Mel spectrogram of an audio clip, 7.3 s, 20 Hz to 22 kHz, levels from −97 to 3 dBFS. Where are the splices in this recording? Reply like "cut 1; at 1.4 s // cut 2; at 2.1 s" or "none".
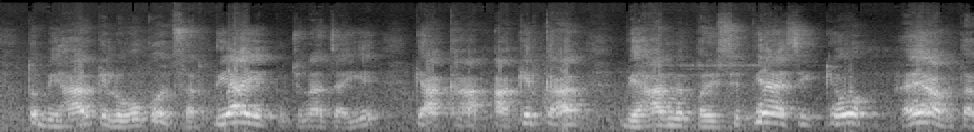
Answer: none

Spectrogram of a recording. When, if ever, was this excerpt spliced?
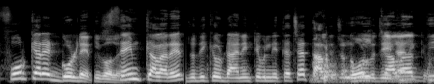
cut 1; at 0.9 s // cut 2; at 1.9 s

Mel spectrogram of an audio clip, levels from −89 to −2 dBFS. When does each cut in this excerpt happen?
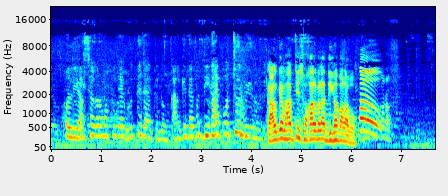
cut 1; at 6.1 s

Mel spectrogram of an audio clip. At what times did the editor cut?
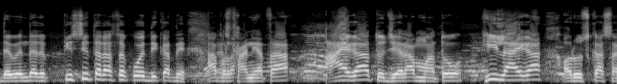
cut 1; at 2.3 s

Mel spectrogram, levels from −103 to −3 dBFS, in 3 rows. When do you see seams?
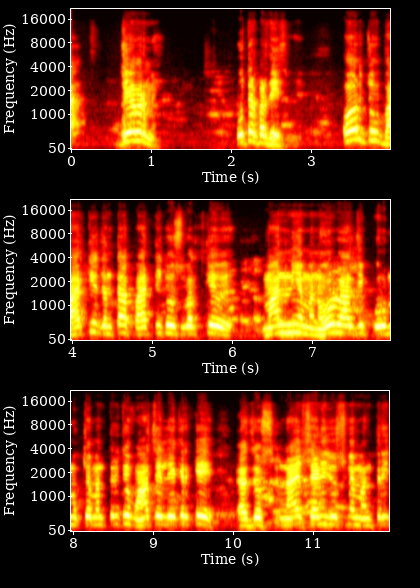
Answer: none

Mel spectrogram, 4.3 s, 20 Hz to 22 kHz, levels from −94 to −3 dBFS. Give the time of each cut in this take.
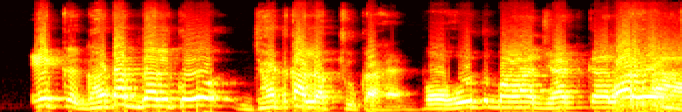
none

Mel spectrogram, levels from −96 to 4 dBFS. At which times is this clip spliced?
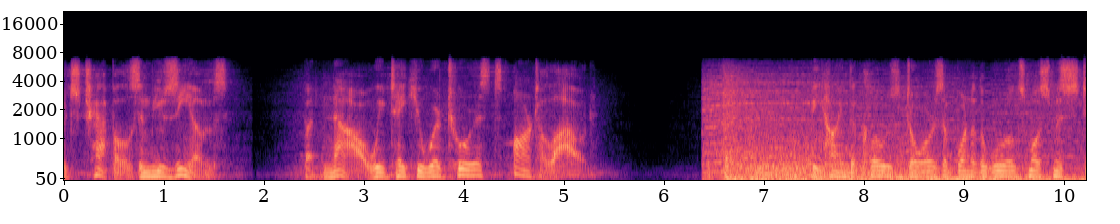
none

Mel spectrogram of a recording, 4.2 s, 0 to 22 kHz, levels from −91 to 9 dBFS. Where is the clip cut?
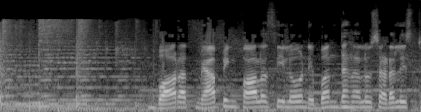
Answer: none

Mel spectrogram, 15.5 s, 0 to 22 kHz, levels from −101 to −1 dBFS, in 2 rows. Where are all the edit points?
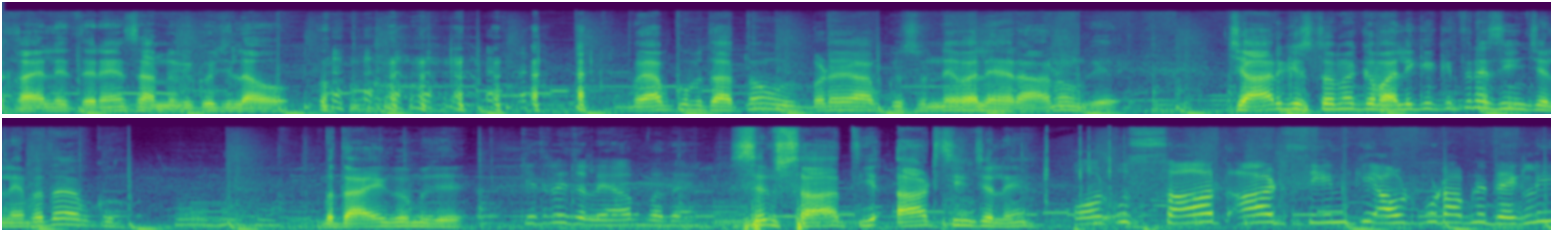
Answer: none

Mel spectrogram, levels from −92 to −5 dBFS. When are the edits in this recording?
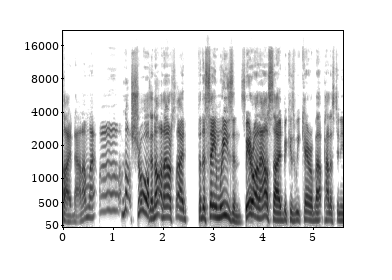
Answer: cut 1; at 1.7 s // cut 2; at 3.6 s

